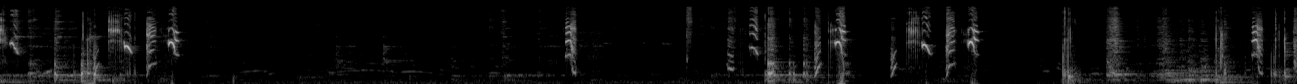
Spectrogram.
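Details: Indian ringneck parakeets in a breeding setting give bursts of shrill, squeaky screeches, high and harsh, in clusters separated by quiet gaps with faint low background hum.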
